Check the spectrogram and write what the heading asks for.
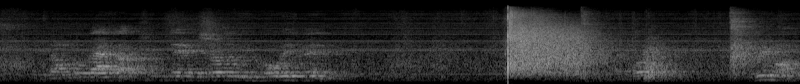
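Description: Baseball bat hitting a pitched ball once about five seconds in: a single sharp crack, followed by a couple of fainter knocks. A faint voice is heard early on.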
